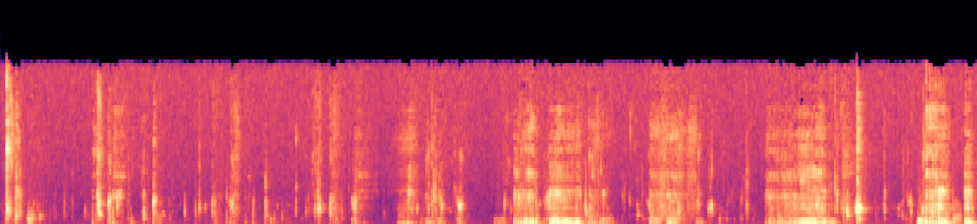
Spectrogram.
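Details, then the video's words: Boss, a French Bulldog, eating in ASMR mukbang style: wet chewing and smacking in irregular bursts, loudest near the end, with brief low grunts, indoors in a small room. "ASMR MUKBANG BOSS FRENCH BULLDOG EATING"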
